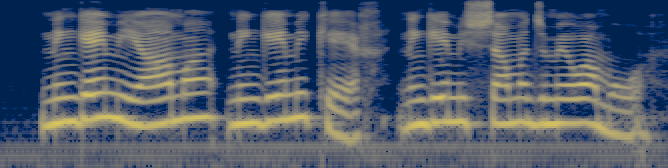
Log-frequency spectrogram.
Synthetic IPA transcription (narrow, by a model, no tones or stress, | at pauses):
nĩŋɡejmiamɐnĩŋɡejmikɛɾnĩŋɡejmiʃamɐd͡ʒimewamoɐ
